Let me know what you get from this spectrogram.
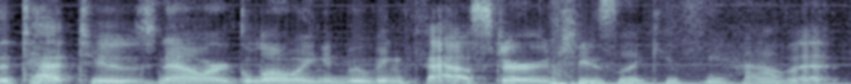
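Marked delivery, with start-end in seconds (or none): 3.3-4.2 unruffled, grave, serious, calm and composed. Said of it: "her face is serious and calm".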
